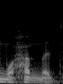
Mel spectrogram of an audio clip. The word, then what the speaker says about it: Mohammed: articulation belle scansion et il dit Mohammed c'est il prononce tout à fait à l'arabe je ne sais pas comment on prononce mahomé ce qu'on ce qu'on a l'habitude d'appeler mahomé en français mais la prononciation est parfaitement arabe je sais pas s'il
